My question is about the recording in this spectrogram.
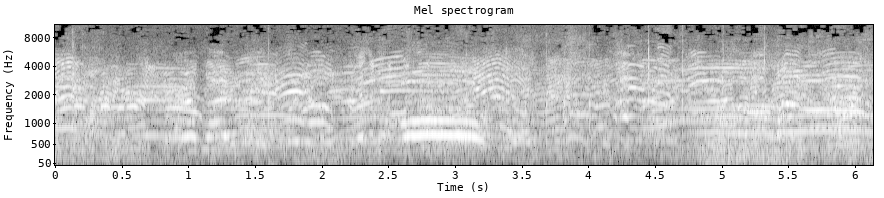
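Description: Several voices shouting and calling out over one another from players, coaches and spectators at a lacrosse game, with the loudest shout about halfway through.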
